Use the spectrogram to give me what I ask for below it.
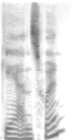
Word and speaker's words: Ganswindt: We've got Forest Ranger Captain Nancy Ganswin. The T is silent and forest ranger Chuck Cabrell.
